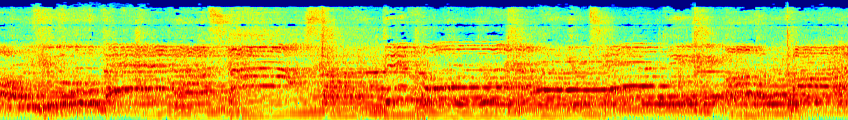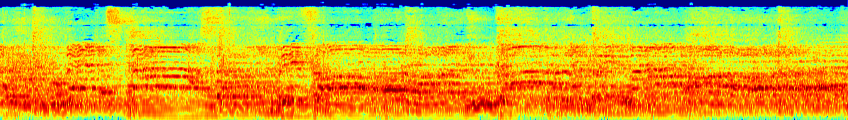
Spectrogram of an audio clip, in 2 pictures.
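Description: Recorded song with singing voices over a steady beat, played back as the music for a dance routine.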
